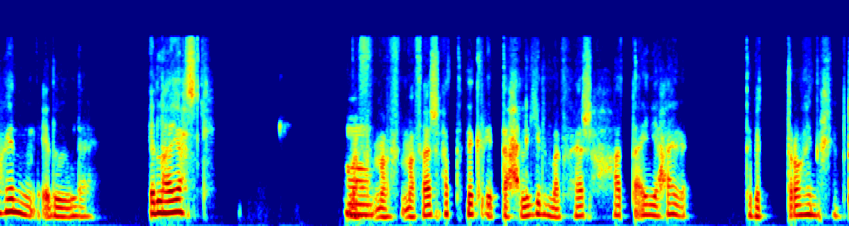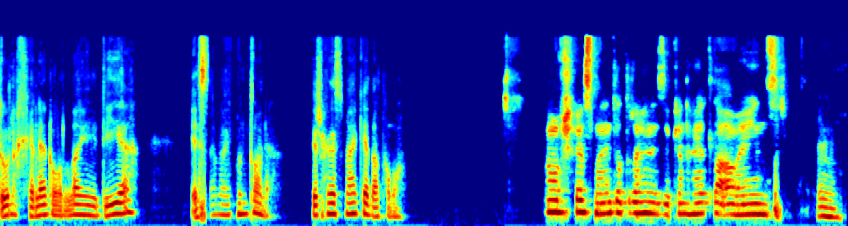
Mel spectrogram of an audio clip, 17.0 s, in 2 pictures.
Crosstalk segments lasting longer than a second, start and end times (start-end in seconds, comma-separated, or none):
none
